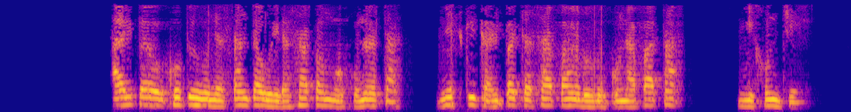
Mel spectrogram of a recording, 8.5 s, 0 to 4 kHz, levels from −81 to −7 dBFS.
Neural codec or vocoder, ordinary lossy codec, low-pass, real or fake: codec, 16 kHz, 2 kbps, FreqCodec, smaller model; AAC, 16 kbps; 3.6 kHz; fake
